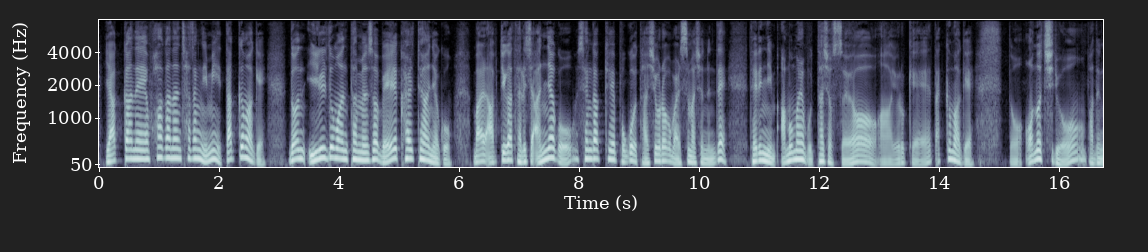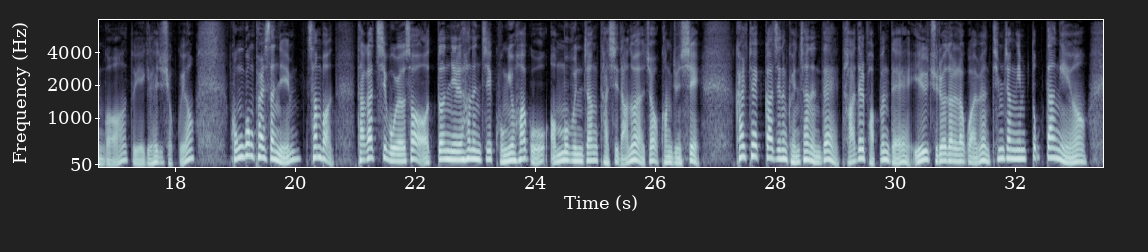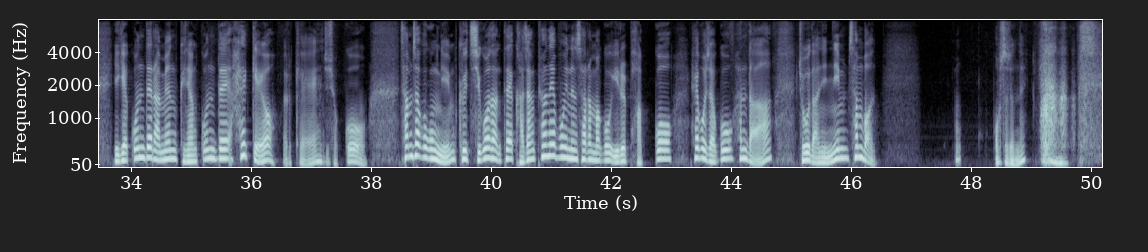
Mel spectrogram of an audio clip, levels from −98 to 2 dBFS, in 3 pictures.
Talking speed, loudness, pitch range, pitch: 245 characters per minute, -15 LUFS, 110-175 Hz, 145 Hz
